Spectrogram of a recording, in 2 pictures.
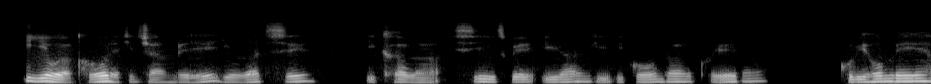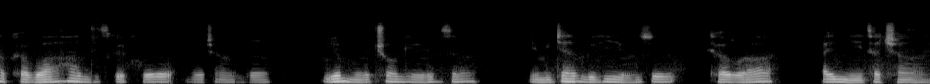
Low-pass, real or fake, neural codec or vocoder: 7.2 kHz; fake; codec, 16 kHz, 0.8 kbps, ZipCodec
